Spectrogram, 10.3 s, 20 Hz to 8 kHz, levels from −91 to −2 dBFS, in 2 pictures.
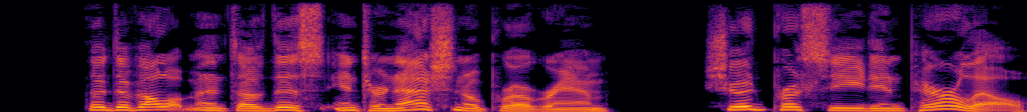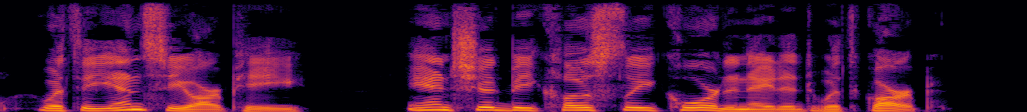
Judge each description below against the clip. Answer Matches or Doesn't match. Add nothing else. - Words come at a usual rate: Doesn't match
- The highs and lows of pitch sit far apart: Matches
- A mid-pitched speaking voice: Matches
